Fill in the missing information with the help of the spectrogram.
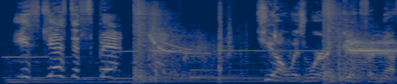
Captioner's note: gunshot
